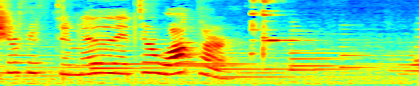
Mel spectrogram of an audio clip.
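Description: A child's voice speaking over soft background music, then a light clink of a glass beaker being handled a little past the middle, with held music notes carrying on to the end.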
